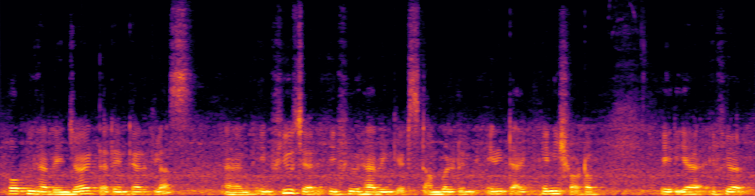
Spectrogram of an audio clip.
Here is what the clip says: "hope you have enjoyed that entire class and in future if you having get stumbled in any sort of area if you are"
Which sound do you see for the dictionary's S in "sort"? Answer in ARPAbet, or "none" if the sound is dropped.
SH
